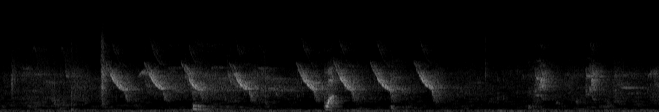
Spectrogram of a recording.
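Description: Bird chirping: a quick series of high chirps, each falling in pitch, about two or three a second, starting about a second in. A few lower mews from a young kitten come in among them.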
